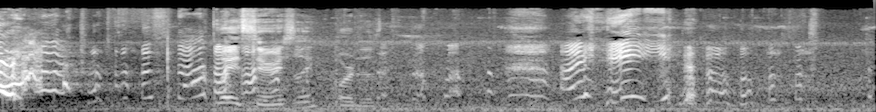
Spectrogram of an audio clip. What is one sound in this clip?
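A young man talks and laughs casually nearby.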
